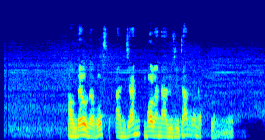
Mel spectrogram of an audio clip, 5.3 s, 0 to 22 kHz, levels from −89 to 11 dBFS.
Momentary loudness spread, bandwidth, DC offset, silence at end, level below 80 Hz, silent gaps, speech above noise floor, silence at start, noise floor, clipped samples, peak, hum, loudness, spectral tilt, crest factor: 22 LU; 10.5 kHz; under 0.1%; 0.65 s; -64 dBFS; none; 32 dB; 1.35 s; -56 dBFS; under 0.1%; -6 dBFS; none; -24 LUFS; -6 dB/octave; 20 dB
